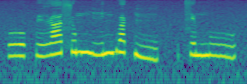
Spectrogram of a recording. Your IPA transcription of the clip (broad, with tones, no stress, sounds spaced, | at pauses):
ɣ o˨ k͡p ɪ˨ ɣ a˦ s ʊ˦ m ŋ iː˨˦ n ɡʷ a˦ k͡p ĩ˨ | t͡s e˨ m ŋ uː˨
